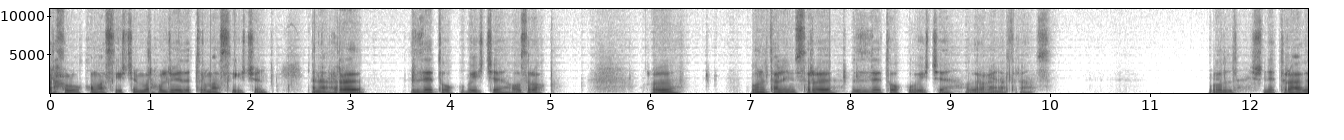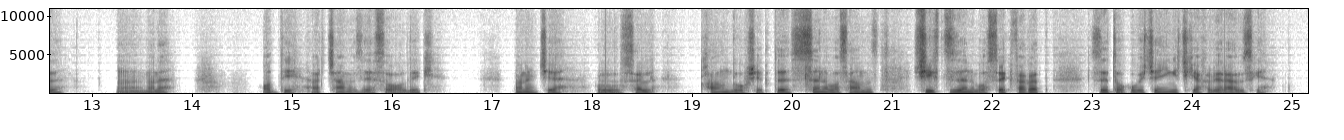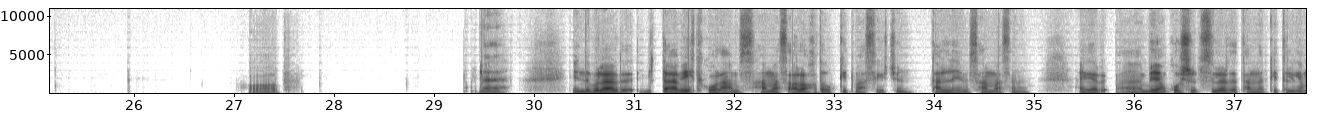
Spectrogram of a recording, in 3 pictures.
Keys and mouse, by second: 2.8 r, 6.6 r, 11.1-12.2 middle drag, 13.1 middle click, 14.5 shift+middle click, 15.5 middle click, 20.2 s, 26.7 middle click, 28.8-30.0 middle drag, 30.5 shift+middle click, 31.0 middle click, 32.2 click, 34.0 middle click, 35.0 middle click, 36.4-37.5 drag.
